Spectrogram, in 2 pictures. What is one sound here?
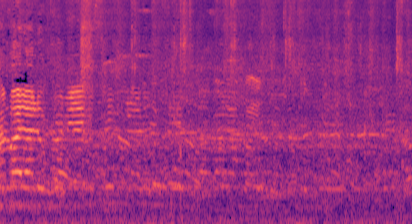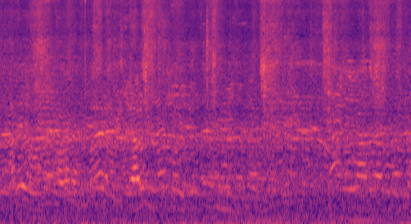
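Footsteps shuffle on a paved path.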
